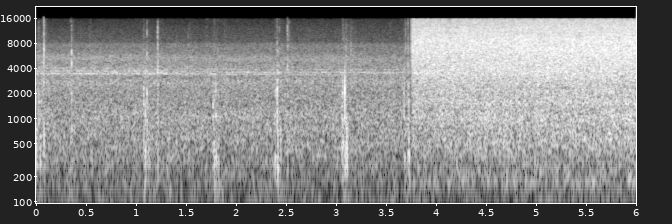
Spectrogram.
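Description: A few faint clicks over quiet outdoor air. Then, about two-thirds of the way through, there is an abrupt switch to the loud, steady rush of a small waterfall pouring down rock into a pool.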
